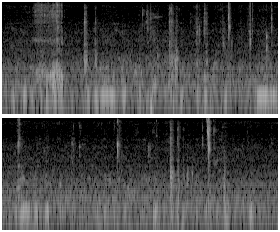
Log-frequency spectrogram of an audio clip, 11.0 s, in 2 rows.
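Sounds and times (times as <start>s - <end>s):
faint chewing: 2.7s - 10.6s.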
